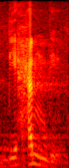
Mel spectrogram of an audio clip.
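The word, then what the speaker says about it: بِحَمْدِ: Now with ha, if you overpronounce it, it's going to start sounding like a kha. Ha, ha, ha. You start overpronouncing it, it's going to start sounding a little bit like kha. Kha has a different makhraj.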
